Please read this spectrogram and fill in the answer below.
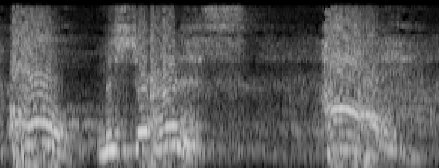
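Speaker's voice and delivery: high, drawn-out put-on sweetness; hammed-up change of tone on the phone; mock phone answerer. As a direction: imitate a suddenly gushing greeting, sinking on the last word. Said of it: "how you answer the phone".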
